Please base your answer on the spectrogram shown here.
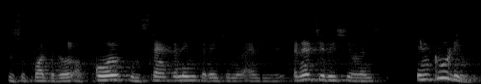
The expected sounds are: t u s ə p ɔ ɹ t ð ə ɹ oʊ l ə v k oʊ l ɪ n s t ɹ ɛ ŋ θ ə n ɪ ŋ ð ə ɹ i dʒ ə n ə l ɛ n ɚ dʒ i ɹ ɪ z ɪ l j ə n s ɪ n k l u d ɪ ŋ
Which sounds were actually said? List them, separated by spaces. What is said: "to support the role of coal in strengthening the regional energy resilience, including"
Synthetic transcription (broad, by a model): t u s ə p ɔ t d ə ɹ oʊ l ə f k oʊ l ɪ n s t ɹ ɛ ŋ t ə n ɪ ŋ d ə ɹ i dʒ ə n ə l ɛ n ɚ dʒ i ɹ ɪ s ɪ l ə n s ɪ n k l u d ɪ ŋ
